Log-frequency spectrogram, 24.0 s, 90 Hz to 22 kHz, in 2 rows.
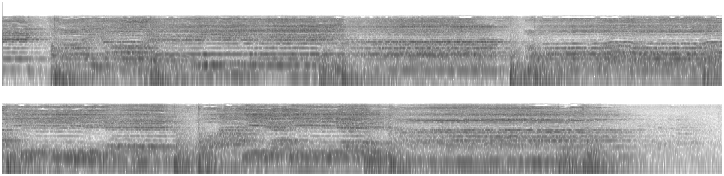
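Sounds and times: choir singing long chords: 0.0s - 22.9s.

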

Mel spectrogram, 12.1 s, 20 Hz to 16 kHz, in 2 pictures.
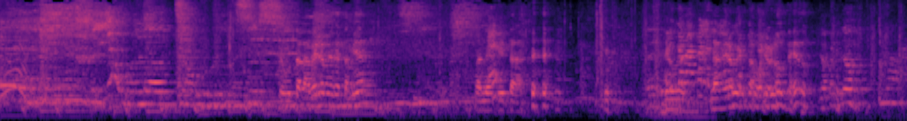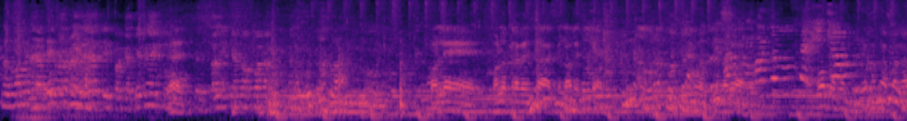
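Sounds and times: indistinct voices talking: 6.1s - 12.0s.

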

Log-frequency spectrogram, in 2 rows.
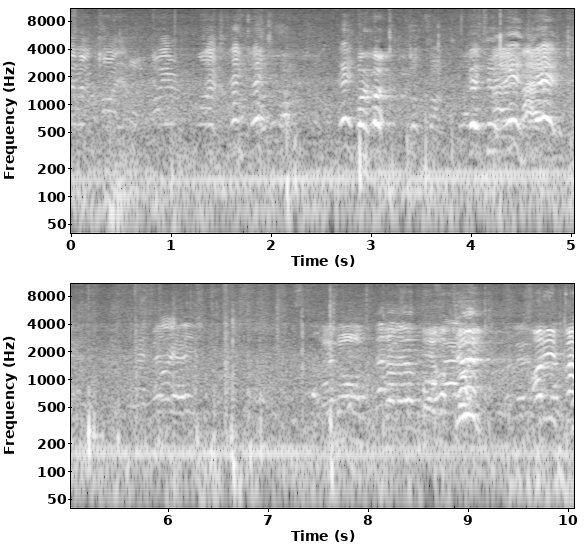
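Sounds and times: players shouting: 7.3s - 10.0s.

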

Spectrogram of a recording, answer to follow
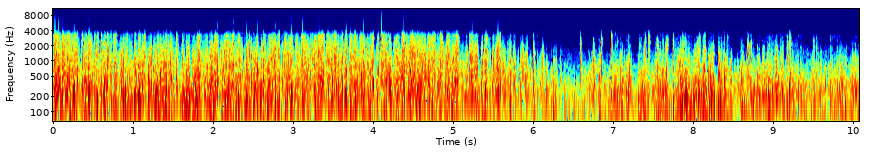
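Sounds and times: car running noise: 0.0s - 10.0s
wind buffeting microphone: 0.0s - 10.0s.

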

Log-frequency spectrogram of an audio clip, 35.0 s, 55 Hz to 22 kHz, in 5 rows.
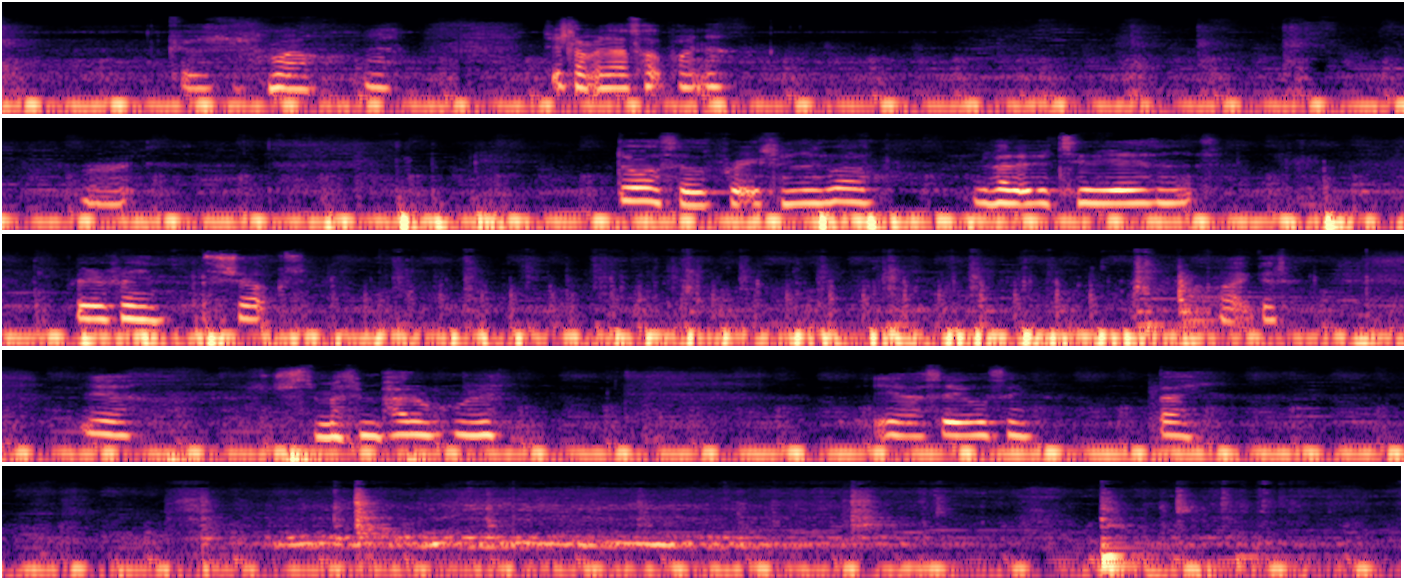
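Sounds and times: steady low hum: 0.0s - 35.0s
wavering hum: 27.3s - 35.0s
knocks on steel washing machine drum: 33.5s - 34.5s.

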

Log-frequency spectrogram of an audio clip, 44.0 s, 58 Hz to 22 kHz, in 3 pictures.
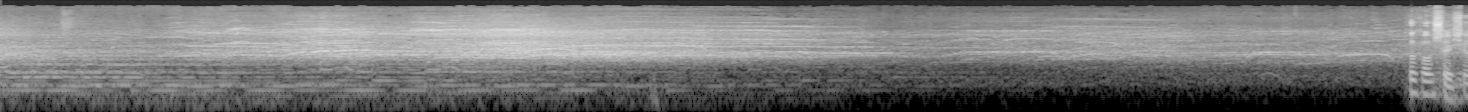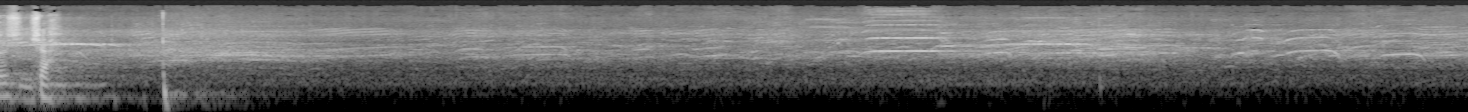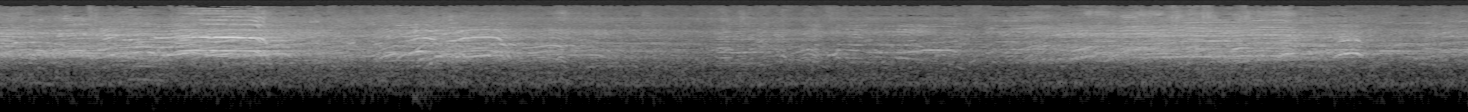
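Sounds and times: crowd shouting and cheering: 0.0s - 44.0s.

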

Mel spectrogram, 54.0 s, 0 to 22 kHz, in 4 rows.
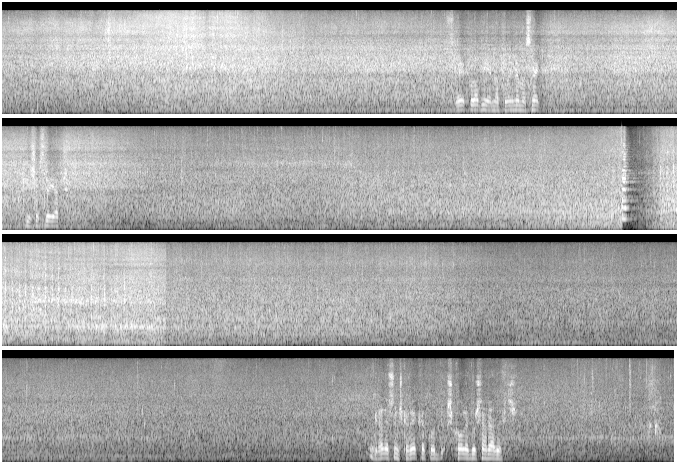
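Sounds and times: river rushing in flood: 0.0s - 53.9s.

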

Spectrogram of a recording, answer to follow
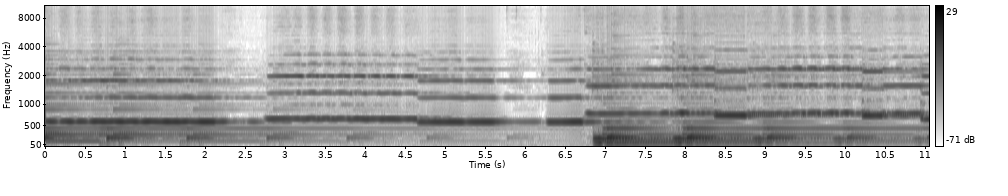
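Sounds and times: slow flute melody: 0.0s - 11.0s
soft sustained accompaniment: 6.3s - 11.0s.

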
